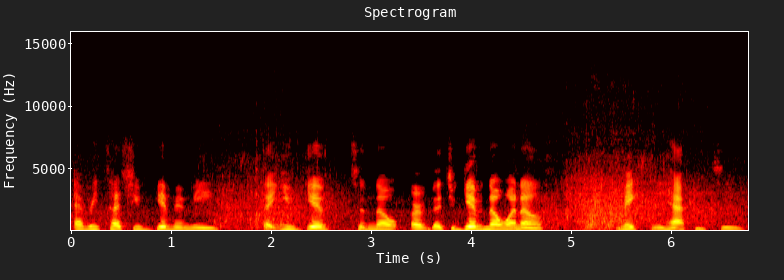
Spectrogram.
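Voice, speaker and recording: A woman's voice: lowish voice, steady tone, normal speed, a little mellow, slight background noise, close to an everyday voice. A woman reading the lines of an earnest, devoted young heroine in a story game, in her own tender voice.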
